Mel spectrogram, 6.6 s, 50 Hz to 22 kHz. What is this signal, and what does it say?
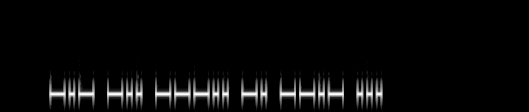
Morse code, heard as a keyed tone, about 20 wpm, 700 Hz. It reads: KD8NQS
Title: USA Call Signs - 6 Characters - Repeated 3x - 20wpm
